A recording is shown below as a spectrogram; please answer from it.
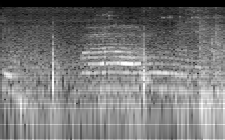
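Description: A single drawn-out meow about a second long, high-pitched and falling slightly at its end.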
